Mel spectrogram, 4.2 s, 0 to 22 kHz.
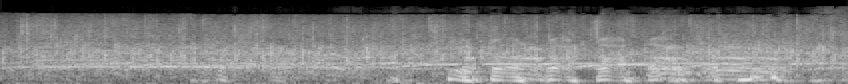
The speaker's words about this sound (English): What sound effects? I had 50 people I had to line up to clap for you today, man. And you know, in the old days, we actually had to have a live audience to do that.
